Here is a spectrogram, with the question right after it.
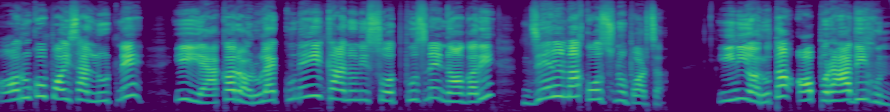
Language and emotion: Nepali, angry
